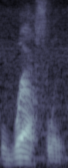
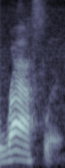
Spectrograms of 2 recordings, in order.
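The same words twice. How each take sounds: First: The word is said in a non-Southern way. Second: The word is said in a Southern way. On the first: This is how someone else says it. "I don't say wrestling" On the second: This is how people from the South say it. "I say wrestling. I'm from the South"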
